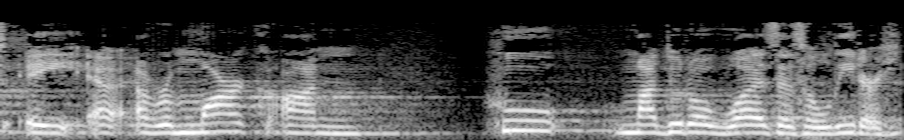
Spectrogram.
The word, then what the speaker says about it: Maduro: And Maduro. Maduro. Got a nice little subtle roll of the R in there.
